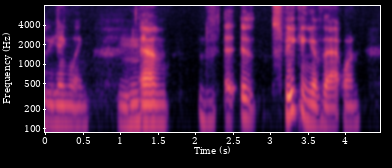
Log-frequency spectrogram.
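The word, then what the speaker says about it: Yuengling: start spelling stuff yeah and i think they pronounce it yingling and speaking of that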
